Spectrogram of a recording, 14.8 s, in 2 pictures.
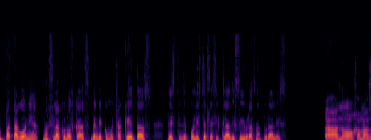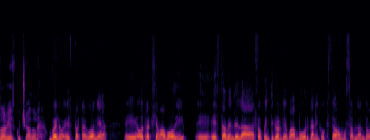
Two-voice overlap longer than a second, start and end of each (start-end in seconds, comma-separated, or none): none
